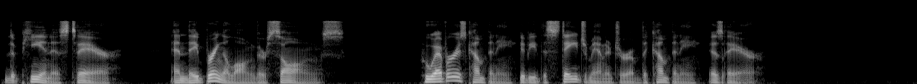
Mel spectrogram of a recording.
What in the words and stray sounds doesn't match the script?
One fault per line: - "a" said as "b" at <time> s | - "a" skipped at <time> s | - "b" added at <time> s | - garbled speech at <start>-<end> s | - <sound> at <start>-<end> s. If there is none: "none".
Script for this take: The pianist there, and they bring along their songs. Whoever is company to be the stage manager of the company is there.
none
